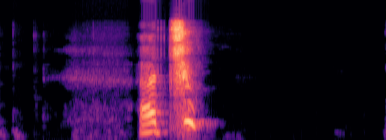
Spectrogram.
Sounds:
Sneeze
